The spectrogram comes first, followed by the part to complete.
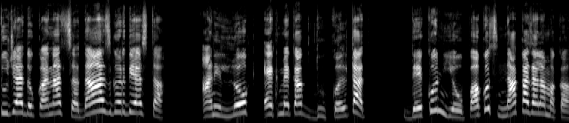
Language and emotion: Goan Konkani, angry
